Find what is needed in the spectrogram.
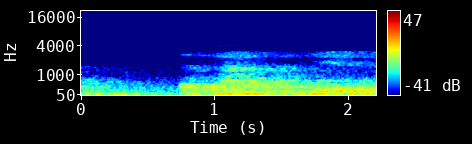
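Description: A priest's voice continuing the words of consecration over the chalice, with a short pause about half a second in before the voice resumes.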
